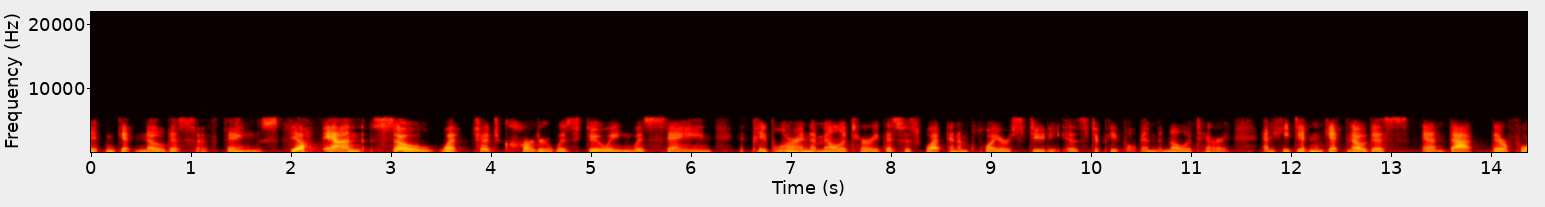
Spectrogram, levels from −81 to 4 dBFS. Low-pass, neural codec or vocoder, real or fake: 5.4 kHz; codec, 16 kHz, 1.1 kbps, Voila-Tokenizer; fake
